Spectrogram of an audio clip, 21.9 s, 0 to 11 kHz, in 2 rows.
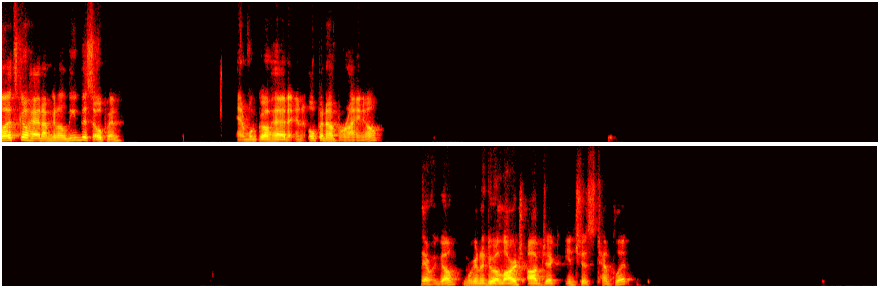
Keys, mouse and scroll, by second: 1.5 click, 3.3 click, 4.5 click, 6.1 click, 6.3 click, 18.1-19.8 drag, 21.8 click.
